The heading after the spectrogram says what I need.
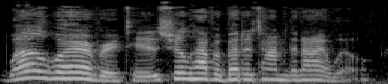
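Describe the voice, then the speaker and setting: Actress as bored society matron, fairly high voice, airy, languid, teasing, old-time radio play. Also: female voice, quick pace, natural voice. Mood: breezy.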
